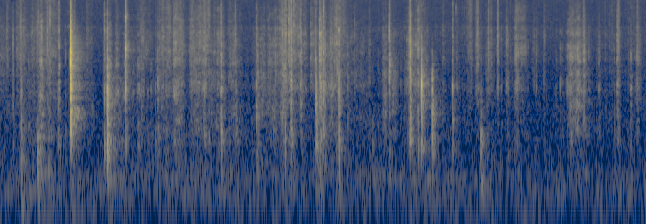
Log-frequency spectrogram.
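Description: Scissors cutting through a heavy paper plate in short, irregular snips, with the plate rustling as it is turned; the sharpest snip comes about a second in.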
